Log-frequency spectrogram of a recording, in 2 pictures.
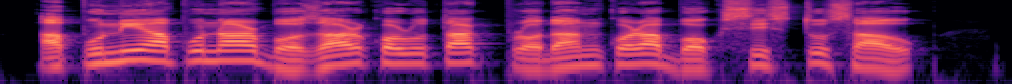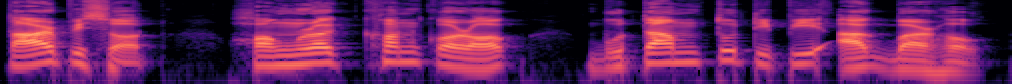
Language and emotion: Assamese, neutral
